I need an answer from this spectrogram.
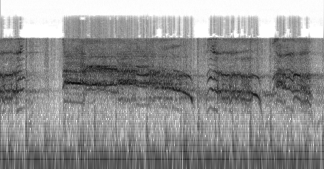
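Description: A run of long, high-pitched human screams, several cries in a row, each falling away in pitch at its end.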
